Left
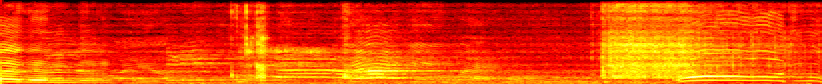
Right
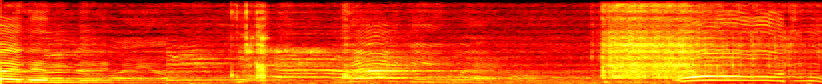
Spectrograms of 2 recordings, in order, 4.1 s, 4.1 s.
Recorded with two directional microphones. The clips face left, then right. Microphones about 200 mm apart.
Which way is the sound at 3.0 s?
50° right (ahead or behind).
